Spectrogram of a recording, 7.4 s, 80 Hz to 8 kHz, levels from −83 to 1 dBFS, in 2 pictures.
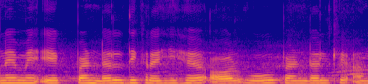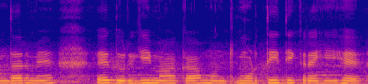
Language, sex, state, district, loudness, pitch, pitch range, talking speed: Hindi, female, Bihar, Kishanganj, -22 LUFS, 225 Hz, 220-230 Hz, 155 wpm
